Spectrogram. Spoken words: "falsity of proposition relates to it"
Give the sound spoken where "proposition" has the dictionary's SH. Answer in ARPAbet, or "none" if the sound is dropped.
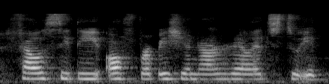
none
